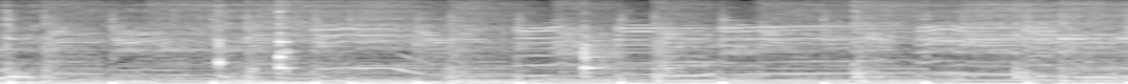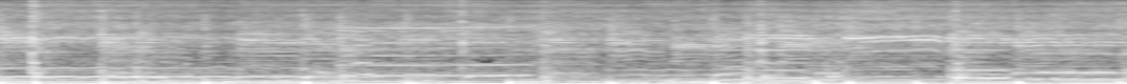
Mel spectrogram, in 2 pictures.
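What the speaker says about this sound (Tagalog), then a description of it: "then we're ready to add our chicken" Chicken browning in a pan with softened onions and garlic gives a steady, close sizzle with frequent small crackles and occasional stirring scrapes, running throughout over a background music layer.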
